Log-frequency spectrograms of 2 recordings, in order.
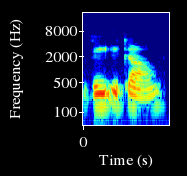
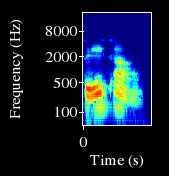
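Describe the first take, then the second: First: A glottal break separates 'the' from 'account'. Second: 'The' runs smoothly into 'account' without a break. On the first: The speaker calls it wrong. "It's not the account" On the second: The speaker calls it right. "So this is again linked"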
